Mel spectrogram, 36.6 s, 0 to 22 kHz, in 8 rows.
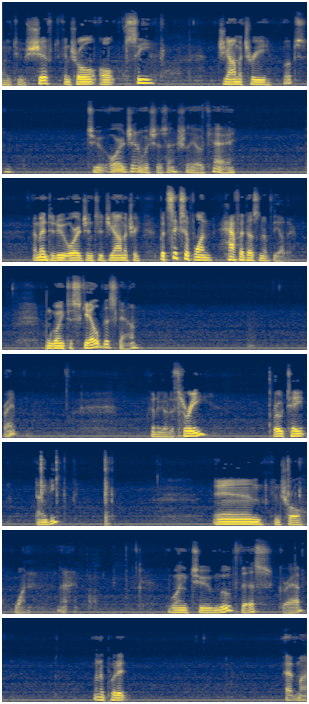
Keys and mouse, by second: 1.9 ctrl+alt+shift+c, 5.9-8.0 middle drag, 8.3 middle click, 8.6-9.6 middle drag, 15.4 s, 18.8 click, 21.0 KP_3, 22.4 r, 27.2 ctrl+KP_1, 28.3-29.8 middle drag, 31.9 g.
